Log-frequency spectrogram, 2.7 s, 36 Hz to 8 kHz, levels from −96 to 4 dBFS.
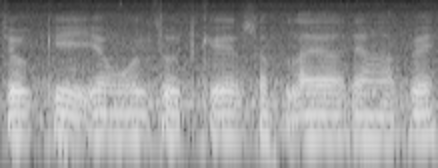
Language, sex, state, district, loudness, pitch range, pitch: Hindi, male, Chhattisgarh, Raipur, -16 LUFS, 100-105 Hz, 105 Hz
